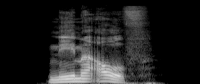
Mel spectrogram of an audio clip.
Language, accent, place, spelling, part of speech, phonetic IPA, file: German, Germany, Berlin, nehme auf, verb, [ˌneːmə ˈaʊ̯f], De-nehme auf.ogg
- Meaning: inflection of aufnehmen: 1. first-person singular present 2. first/third-person singular subjunctive I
